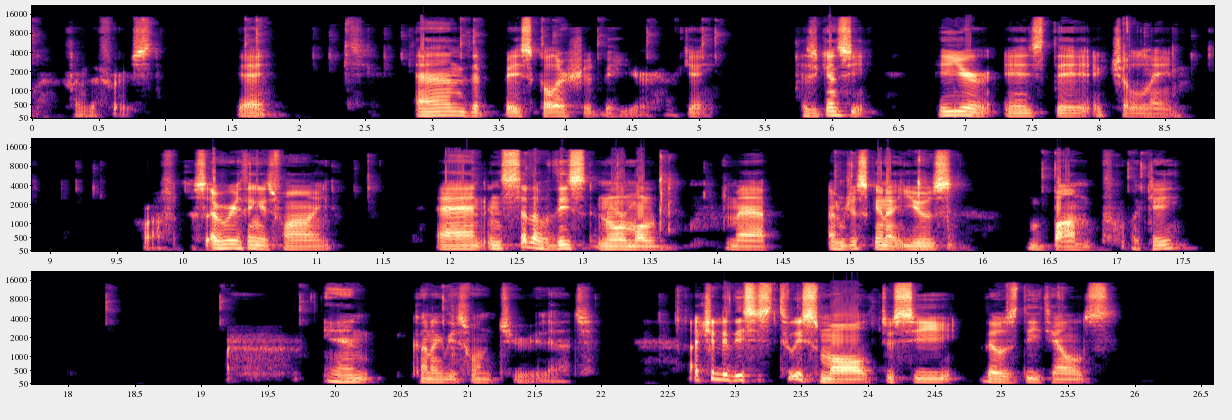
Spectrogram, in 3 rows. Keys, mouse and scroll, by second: 13.9 Delete, 16.8 shift+a, 18.6-21.7 drag, 21.7-22.1 scroll up 1, 22.1 z, 22.5-23.6 scroll up 2, 22.8 shift+middle click, 23.6 middle click, 23.9-24.2 scroll up 1, 24.2-25.4 shift+middle drag, 25.4-26.5 drag.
